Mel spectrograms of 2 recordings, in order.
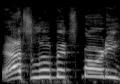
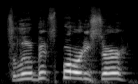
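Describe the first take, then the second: First: Higher, louder deadpan quip under fire; a hint of a cool officer's one-liner; calm soldier quip. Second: Higher, louder quoted deadpan line; a hammed-up officer's one-liner; calm soldier quip. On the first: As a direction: toss it off cool while bullets fly. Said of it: "And he goes". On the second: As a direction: savour the cool understatement. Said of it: "that scene where he goes".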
